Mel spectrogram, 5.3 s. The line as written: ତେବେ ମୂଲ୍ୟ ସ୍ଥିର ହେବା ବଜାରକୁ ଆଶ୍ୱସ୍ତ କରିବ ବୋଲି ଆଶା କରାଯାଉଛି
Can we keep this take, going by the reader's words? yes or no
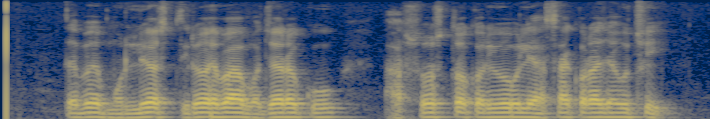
yes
